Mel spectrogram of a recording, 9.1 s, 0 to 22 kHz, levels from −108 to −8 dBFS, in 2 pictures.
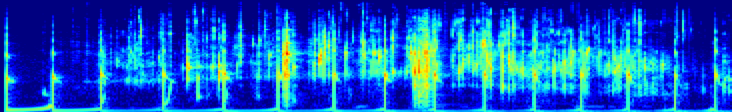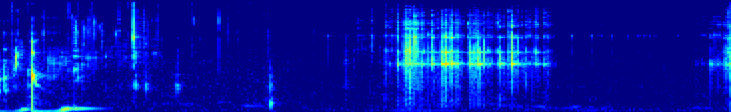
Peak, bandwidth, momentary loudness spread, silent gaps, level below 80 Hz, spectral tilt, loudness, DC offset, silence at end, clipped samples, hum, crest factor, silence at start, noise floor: -6 dBFS; over 20 kHz; 23 LU; none; -74 dBFS; 1.5 dB/octave; -33 LUFS; under 0.1%; 1.35 s; under 0.1%; none; 34 dB; 0.05 s; under -90 dBFS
